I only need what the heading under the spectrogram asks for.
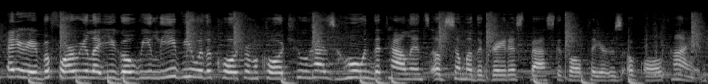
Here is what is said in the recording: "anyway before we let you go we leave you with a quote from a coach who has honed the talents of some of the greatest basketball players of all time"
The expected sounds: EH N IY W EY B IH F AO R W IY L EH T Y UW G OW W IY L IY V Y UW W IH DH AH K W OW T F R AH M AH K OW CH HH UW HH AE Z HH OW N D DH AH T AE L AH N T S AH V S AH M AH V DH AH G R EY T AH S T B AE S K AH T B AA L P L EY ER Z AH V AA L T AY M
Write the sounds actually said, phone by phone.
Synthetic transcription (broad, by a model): EH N IY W EY B IH F AO R W IY L EH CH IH G OW W IY L IY V Y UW W IH DH AH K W OW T F R AH M AH K OW CH HH UW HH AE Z HH OW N DH AH T AE L AH N T S AH V S AH M AH V DH AH G R EY T AH S T B AE S K AH T B AA L P L EY ER Z AH V AA L T AY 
